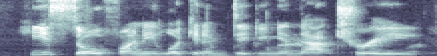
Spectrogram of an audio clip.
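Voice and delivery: plain reading voice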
